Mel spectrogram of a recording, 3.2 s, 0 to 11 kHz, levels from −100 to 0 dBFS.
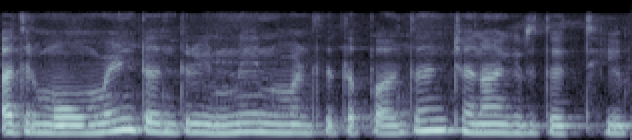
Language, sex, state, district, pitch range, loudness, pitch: Kannada, female, Karnataka, Belgaum, 190-210 Hz, -28 LUFS, 200 Hz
